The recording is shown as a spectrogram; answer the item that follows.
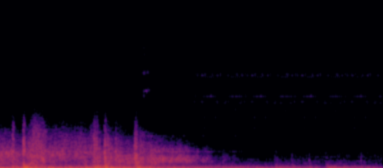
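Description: A torpedo salvo in the space combat game Battlestar Galactica: Deadlock fires as a cluster of heavy booming blasts with sharp cracks, loud at first, then rumbling away into a fading hum.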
